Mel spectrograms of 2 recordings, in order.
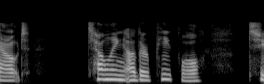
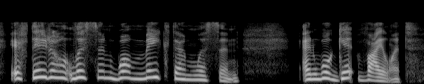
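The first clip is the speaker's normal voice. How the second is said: higher, mocking chant of protesters; 5 semitones higher than usual. Vlogger mocking protesters' threats, sneering mimicry. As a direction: parrot their threat back with scorn.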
